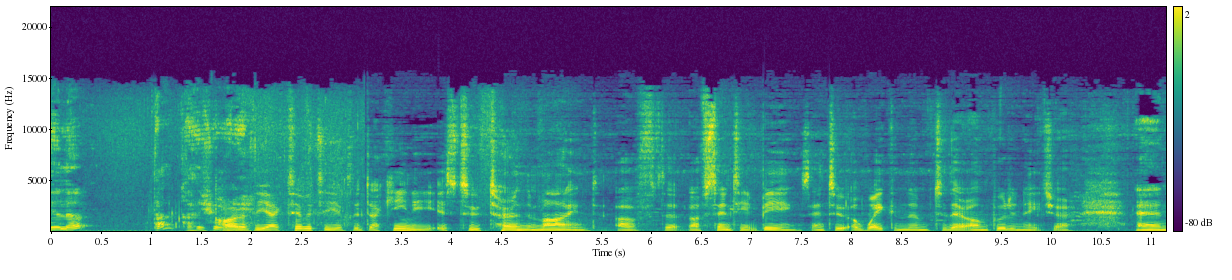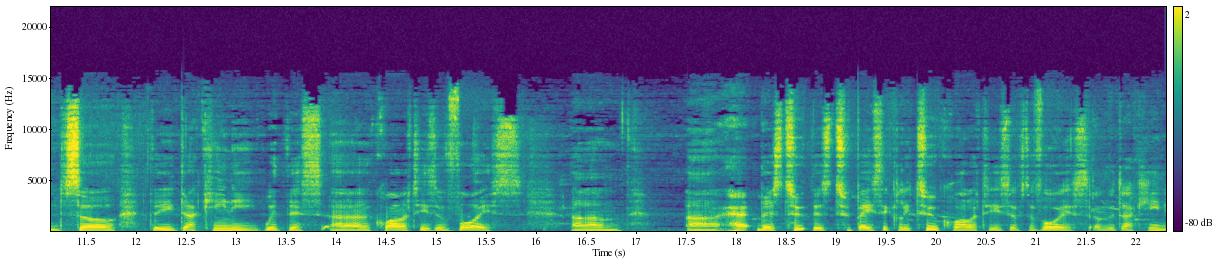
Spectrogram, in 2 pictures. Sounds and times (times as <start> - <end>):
Speech: 0.0 - 0.4, 1.0 - 16.9, 17.5 - 22.3.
